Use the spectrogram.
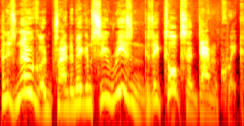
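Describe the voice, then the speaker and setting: In a hoarse put-on character voice, the speaker moves at a moderate pace with very wide pitch swings. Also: man, high pitch for a man. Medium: read story. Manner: hoarse, flustered.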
